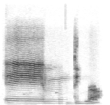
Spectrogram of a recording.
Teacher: Tenemos la vocal cerrada con tilde, la I, y la A, vocal abierta átona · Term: hiato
